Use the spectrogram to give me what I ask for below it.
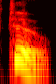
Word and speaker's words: two: say TW no it's two where' the W go not pronounced yes it's like it fell out uh kind of like a silent W yeah right exactly how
